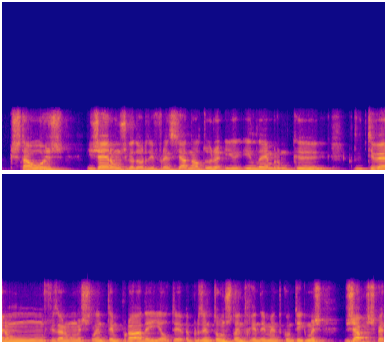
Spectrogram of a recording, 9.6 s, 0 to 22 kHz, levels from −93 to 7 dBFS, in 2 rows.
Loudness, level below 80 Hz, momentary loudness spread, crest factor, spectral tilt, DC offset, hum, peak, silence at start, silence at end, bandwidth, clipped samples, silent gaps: -19 LUFS; -62 dBFS; 8 LU; 18 dB; -4.5 dB/octave; under 0.1%; none; 0 dBFS; 0.1 s; 0 s; 8.2 kHz; under 0.1%; none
